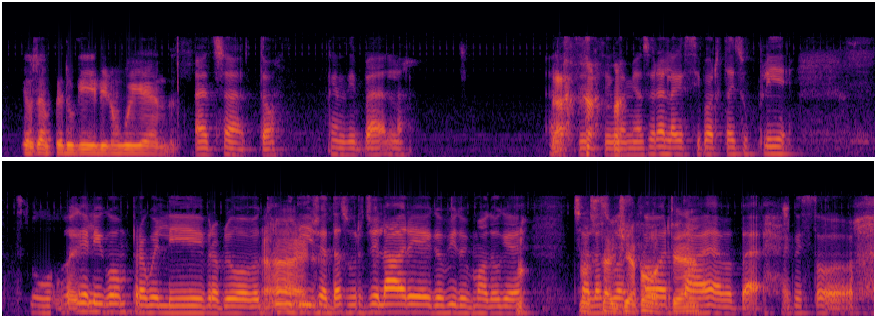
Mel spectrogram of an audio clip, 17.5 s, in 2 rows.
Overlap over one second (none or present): present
